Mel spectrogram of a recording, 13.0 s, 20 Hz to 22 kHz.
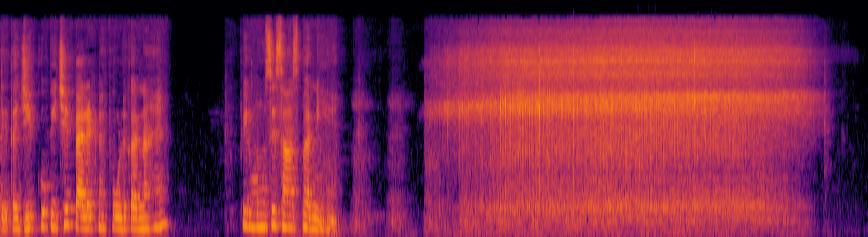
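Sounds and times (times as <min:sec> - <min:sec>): hissing in-breath: 0:06.4 - 0:12.4.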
